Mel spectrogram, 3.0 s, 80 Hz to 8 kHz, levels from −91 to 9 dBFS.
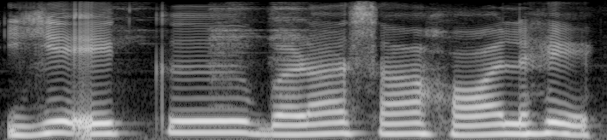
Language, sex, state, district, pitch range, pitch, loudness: Hindi, female, Madhya Pradesh, Bhopal, 200-225 Hz, 215 Hz, -10 LUFS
